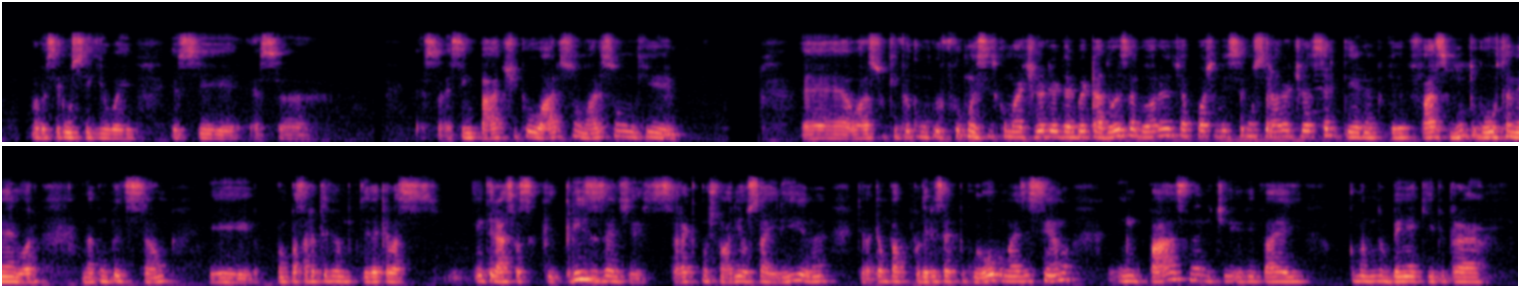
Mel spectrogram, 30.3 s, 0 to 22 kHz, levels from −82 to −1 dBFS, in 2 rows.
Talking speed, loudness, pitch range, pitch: 170 wpm, -27 LUFS, 130-155 Hz, 140 Hz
